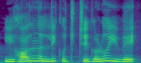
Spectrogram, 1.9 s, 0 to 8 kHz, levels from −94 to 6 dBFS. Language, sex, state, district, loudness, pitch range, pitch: Kannada, female, Karnataka, Bidar, -16 LUFS, 255-290 Hz, 265 Hz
